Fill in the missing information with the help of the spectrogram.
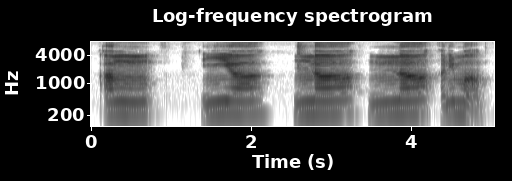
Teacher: अनुनासिक म्हणजे असे व्यंजन ज्यांचा उच्चार हा नाकातून होतो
